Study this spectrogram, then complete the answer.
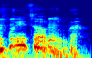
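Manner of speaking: high, baffled protest; incredulous. Acted. Newly booked actor challenges the union caller, incredulous.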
